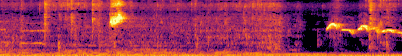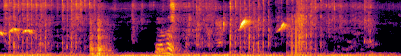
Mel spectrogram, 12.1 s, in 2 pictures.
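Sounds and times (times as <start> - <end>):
bird splashing and flapping wings: 0.0 - 11.8
bird chirping: 1.6 - 2.0.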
